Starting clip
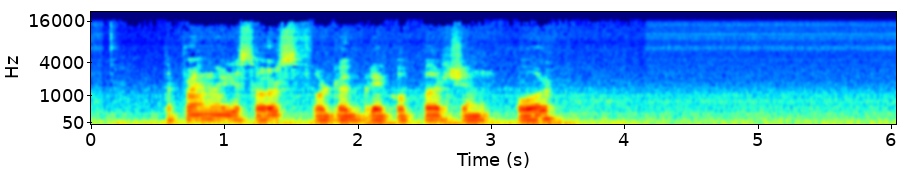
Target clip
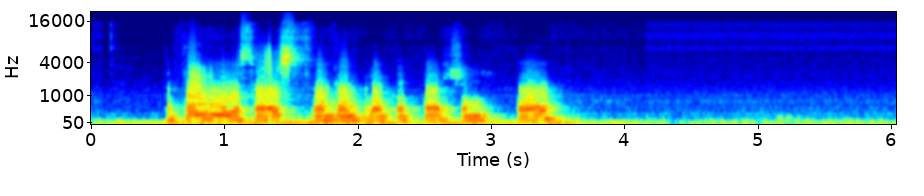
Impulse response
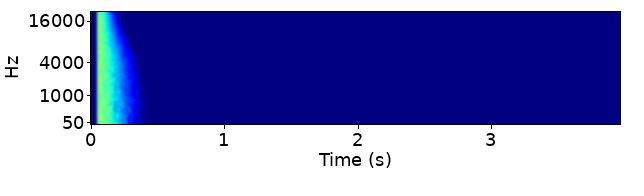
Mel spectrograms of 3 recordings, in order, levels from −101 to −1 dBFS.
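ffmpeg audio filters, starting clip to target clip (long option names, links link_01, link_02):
-filter_complex "[0:a]asettb=1/sr,asplit=3[link_01][link_02][link_03];[link_01]atrim=end=0.604[link_04];[link_02]atrim=start=0.6:end=1.99,asetpts=PTS-STARTPTS,afade=type=in:duration=0.004:curve=qsin,afade=type=out:start_time=1.386:duration=0.004:curve=qsin,acontrast=65[link_05];[link_03]atrim=start=1.986[link_06];[link_04][link_05]acrossfade=duration=0.004:curve1=hsin:curve2=qsin[link_07];[link_07][link_06]acrossfade=duration=0.004:curve1=qsin:curve2=hsin,asoftclip=type=tanh:threshold=-20.5dB,afwtdn=0.0282,asplit=2[link_08][link_09];[1:a]atrim=start_sample=2205,adelay=32[link_10];[link_09][link_10]afir=irnorm=-1:irlink=0,volume=-21dB[link_11];[link_08][link_11]amix=inputs=2:normalize=0"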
